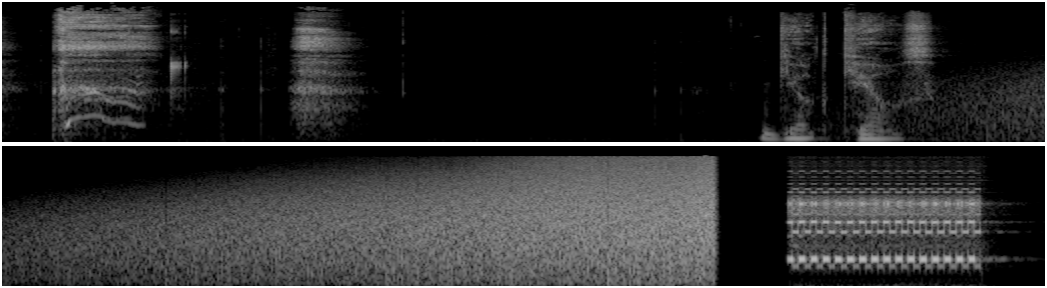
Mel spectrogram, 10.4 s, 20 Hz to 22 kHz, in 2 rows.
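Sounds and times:
speech: 3.8 - 4.8
broad rushing noise: 4.6 - 8.8
telephone bell ringing in a rapid trilling burst: 9.2 - 10.4.

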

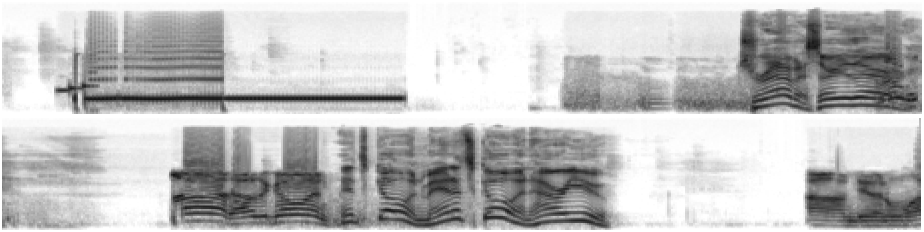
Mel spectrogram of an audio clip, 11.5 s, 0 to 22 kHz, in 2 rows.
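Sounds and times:
telephone ring tone on an outgoing call: 0.4 - 2.6
speech: 4.7 - 5.8, 7.1 - 9.6, 10.8 - 11.4.

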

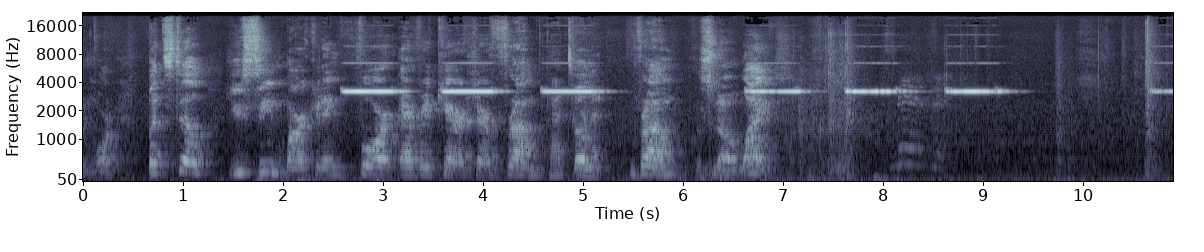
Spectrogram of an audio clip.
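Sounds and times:
speech: 0.2 - 7.7
fire alarm beeping: 2.6 - 5.5, 6.6 - 9.6, 10.7 - 10.8.

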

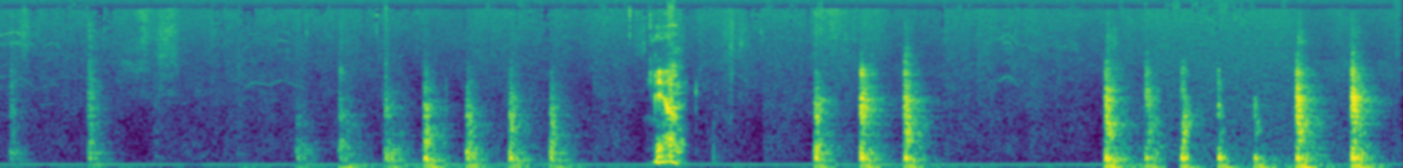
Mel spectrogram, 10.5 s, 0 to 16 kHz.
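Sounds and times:
faint low hum: 0.0 - 10.5
knocking on a room door: 2.2 - 4.7, 6.0 - 7.2, 8.2 - 10.5
speech: 4.9 - 5.3.

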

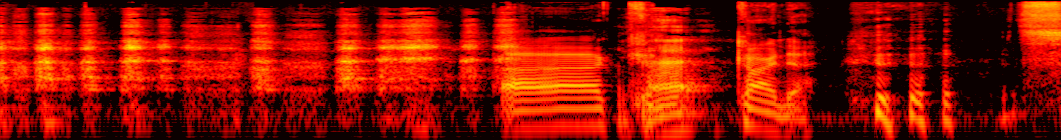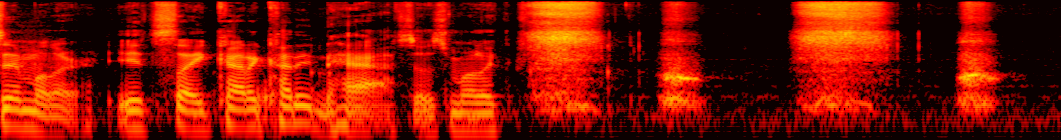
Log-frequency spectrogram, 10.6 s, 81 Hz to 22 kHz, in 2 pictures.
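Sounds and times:
person doing a fast breathing exercise: 0.0 - 2.7, 10.1 - 10.4
speech: 2.5 - 8.0.

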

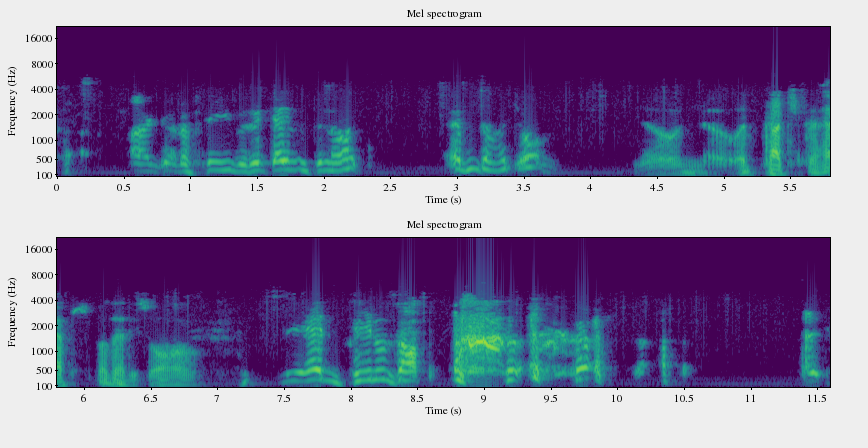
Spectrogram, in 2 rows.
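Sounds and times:
speech: 0.6 - 10.0
raspy coughing fit: 8.8 - 10.6.

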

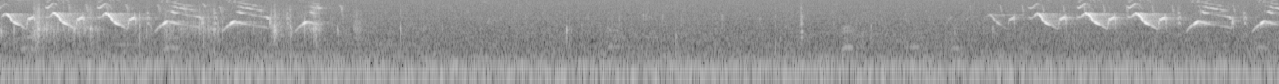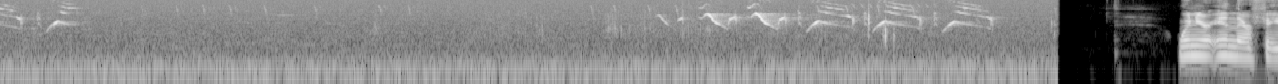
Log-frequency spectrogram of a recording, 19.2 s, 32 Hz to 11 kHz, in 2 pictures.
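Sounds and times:
pyrrhuloxia singing whistled notes: 0.0 - 2.7, 7.2 - 12.7, 14.4 - 17.2
outdoor hiss: 0.0 - 17.6
speech: 18.4 - 19.1.

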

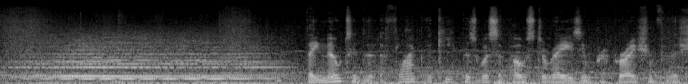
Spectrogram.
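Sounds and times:
ship's steam whistle blowing near a lighthouse: 0.0 - 3.0
speech: 3.1 - 6.8.

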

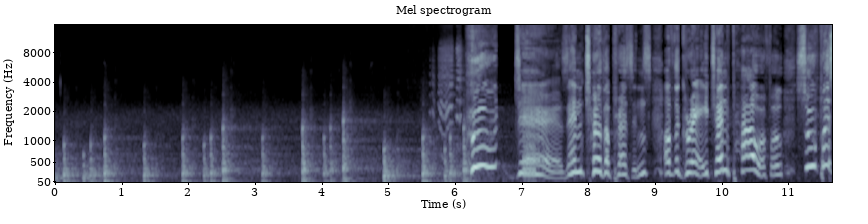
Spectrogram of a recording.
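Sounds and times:
rapid uneven knocking on a door: 0.1 - 6.2
speech: 5.8 - 11.6.

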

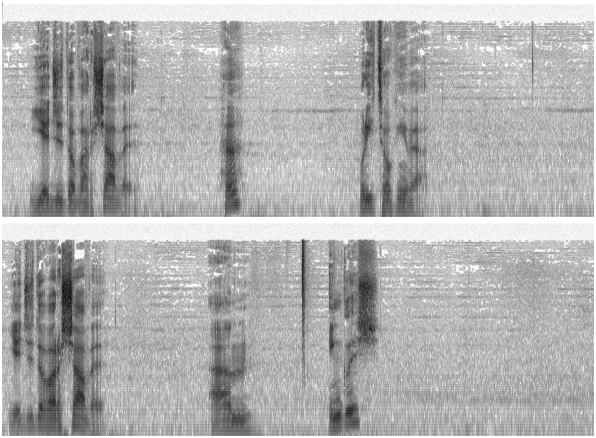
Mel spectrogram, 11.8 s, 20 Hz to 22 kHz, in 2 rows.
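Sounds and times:
train departing from station with rolling wagons: 0.0 - 11.8
speech: 0.2 - 1.5, 2.2 - 2.5, 3.6 - 4.4, 6.0 - 7.0, 8.0 - 8.5, 9.2 - 9.7.

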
